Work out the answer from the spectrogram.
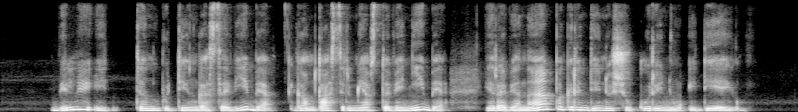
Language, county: Lithuanian, Vilnius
